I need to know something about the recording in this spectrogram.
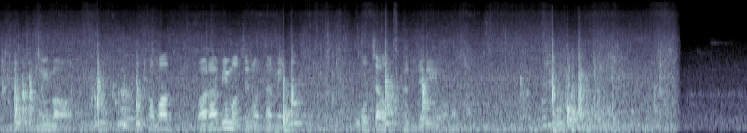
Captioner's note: laughs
